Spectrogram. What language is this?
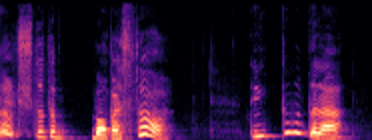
Portuguese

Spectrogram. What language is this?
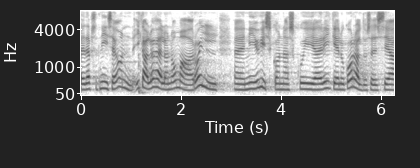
Estonian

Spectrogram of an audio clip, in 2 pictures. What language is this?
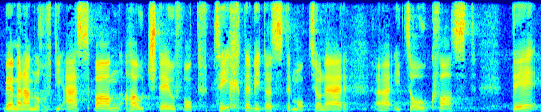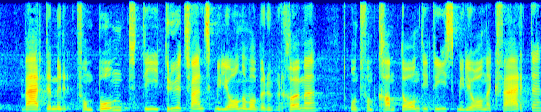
Swiss German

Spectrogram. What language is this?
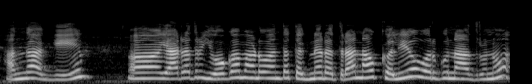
Kannada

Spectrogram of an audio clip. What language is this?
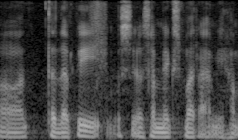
Sanskrit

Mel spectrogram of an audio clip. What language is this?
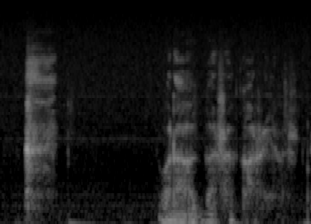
Finnish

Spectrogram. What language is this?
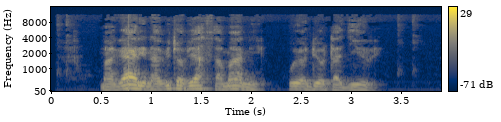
Swahili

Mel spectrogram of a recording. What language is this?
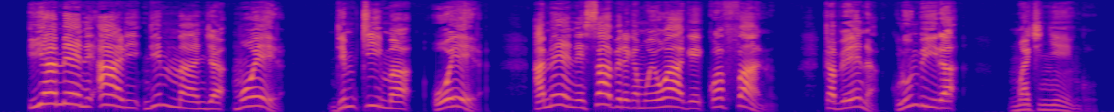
Nyanja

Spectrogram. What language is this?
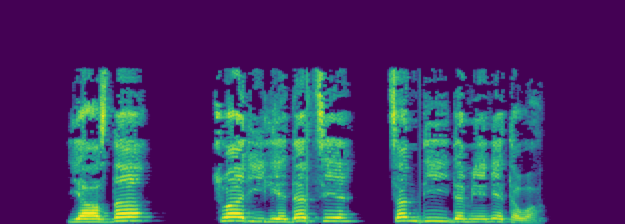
Central Kurdish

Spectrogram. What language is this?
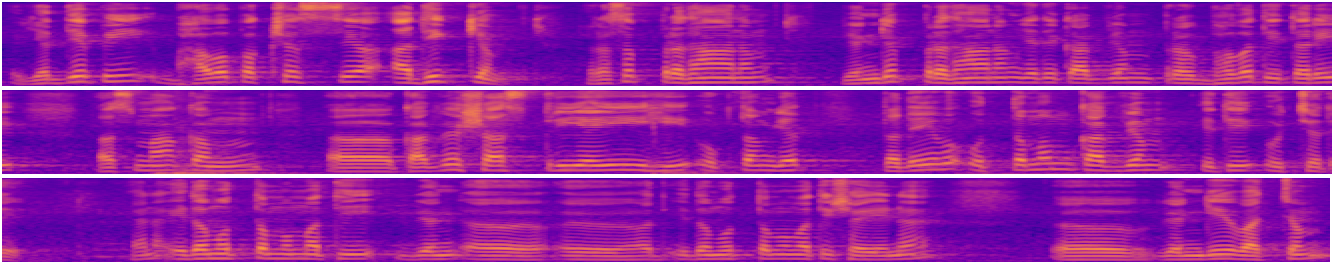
Sanskrit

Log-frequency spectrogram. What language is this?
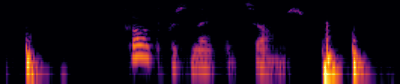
Latvian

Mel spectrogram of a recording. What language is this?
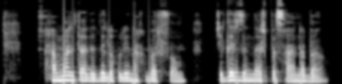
Pashto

